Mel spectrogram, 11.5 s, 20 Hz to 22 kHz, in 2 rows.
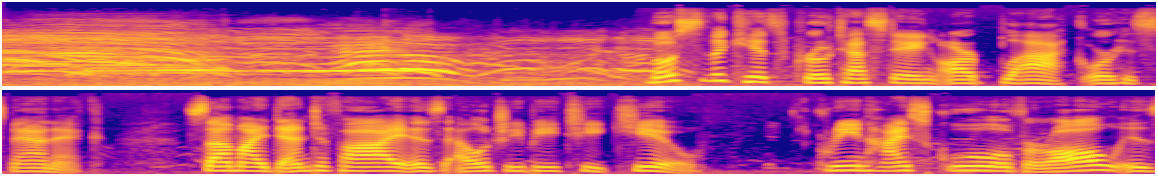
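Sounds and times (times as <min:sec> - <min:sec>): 
group of students cheering and shouting outside a high school: 0:00.0 - 0:03.8
speech: 0:03.2 - 0:11.5.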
